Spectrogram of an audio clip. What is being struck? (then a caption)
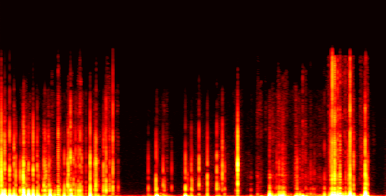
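Small hard plastic cat figure. Long nails scratch and tap a small, translucent orange hard plastic cat figure held in both hands. The result is a dense run of quick, dry clicks and scratchy rasps with bright, sharp edges over a low rumble. The sounds thin out to sparser taps in the middle before building back to busy scratching at the end.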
